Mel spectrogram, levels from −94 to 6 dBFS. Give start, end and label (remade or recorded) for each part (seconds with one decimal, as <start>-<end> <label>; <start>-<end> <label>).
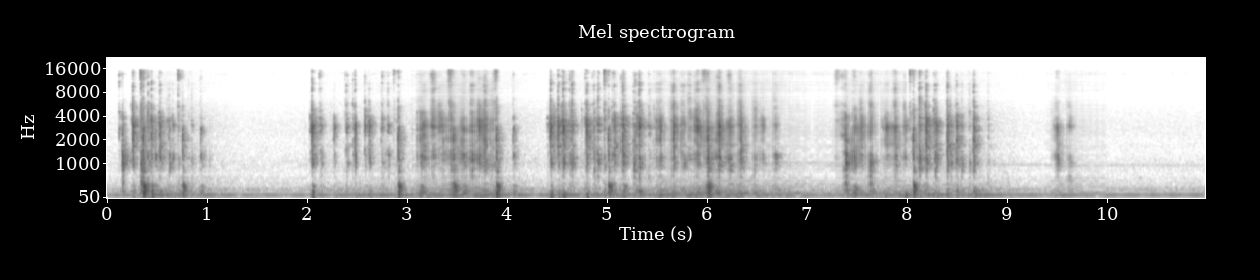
0.0-3.1 recorded; 3.1-3.9 remade; 3.9-5.5 recorded; 5.5-8.0 remade; 8.0-9.4 recorded; 9.4-10.0 remade; 10.0-11.0 recorded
